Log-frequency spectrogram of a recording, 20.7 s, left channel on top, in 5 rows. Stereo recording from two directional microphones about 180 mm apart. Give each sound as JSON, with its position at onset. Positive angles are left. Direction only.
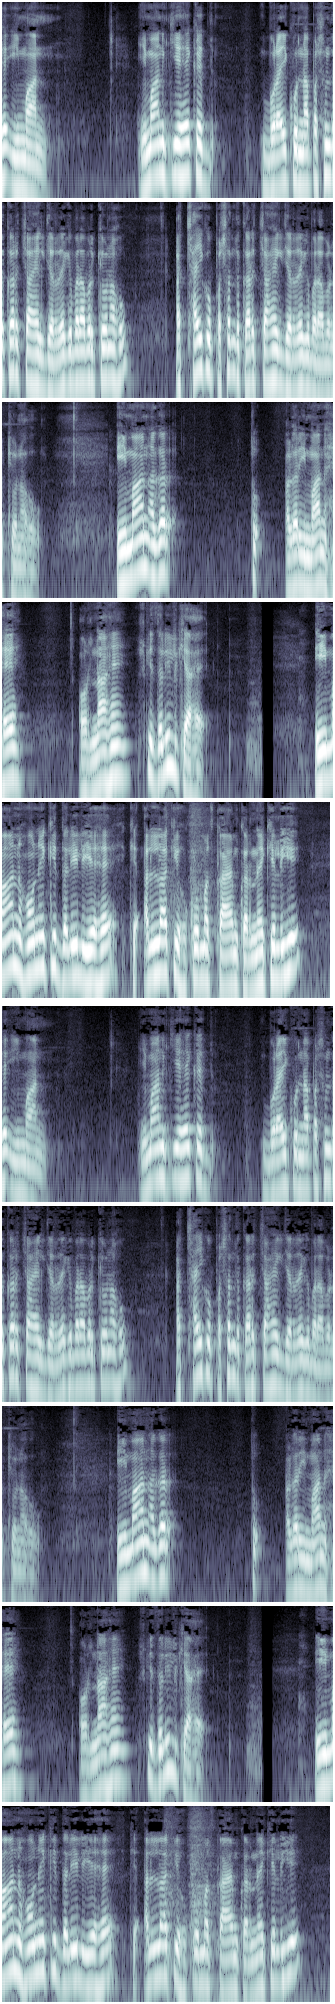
{"t": 0.0, "sound": "a man's voice", "side_deg": 35}
{"t": 16.3, "sound": "a man's voice", "side_deg": 40}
